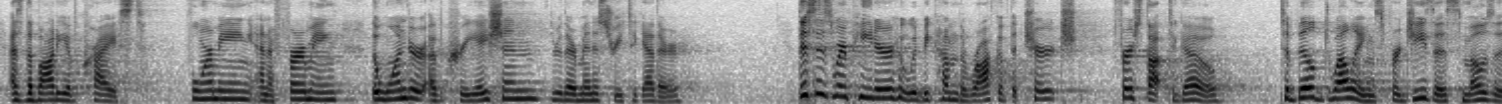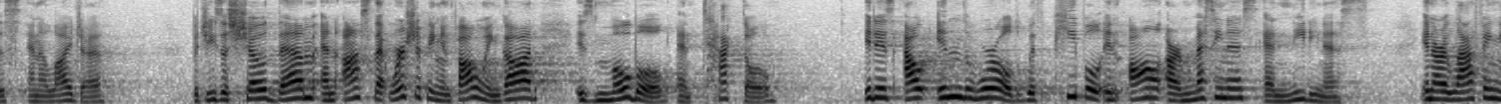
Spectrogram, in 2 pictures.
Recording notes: recorded live at the 10:00am service on Sunday, August 6, 2023.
